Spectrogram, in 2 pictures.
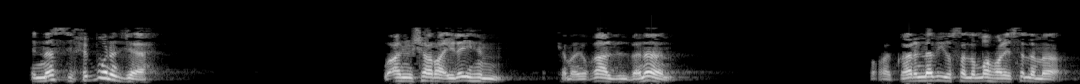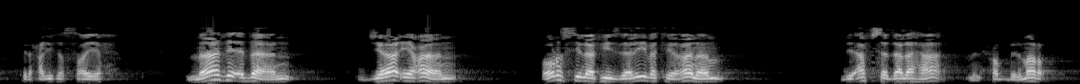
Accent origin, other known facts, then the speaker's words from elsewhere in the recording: Saudi Arabia; في بلادنا المملكة العربية السعودية خاصة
